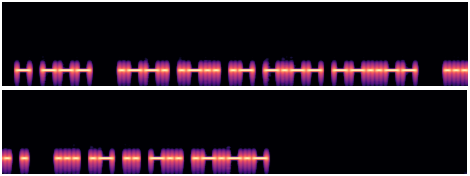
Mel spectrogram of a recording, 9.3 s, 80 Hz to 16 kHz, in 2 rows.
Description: Morse code, heard as a keyed tone, about 28 wpm, 700 Hz. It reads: TO PLAY, HE SAID.
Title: Sentences from Top 1000 Words - Review Part 4 - 28wpm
